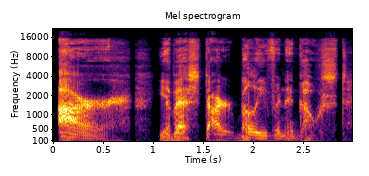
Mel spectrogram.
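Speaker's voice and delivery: low, growly mock pirate. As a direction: play it like a pirate. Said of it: "She talked like a pirate".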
